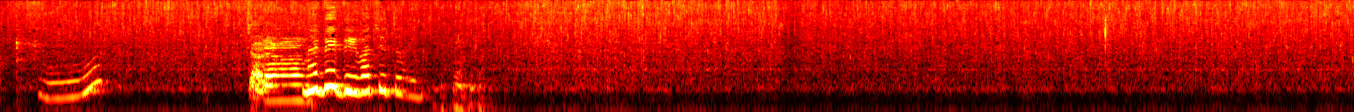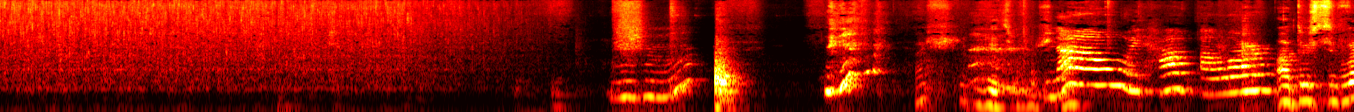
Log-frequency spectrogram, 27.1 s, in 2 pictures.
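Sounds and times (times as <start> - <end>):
food sizzling in a pan: 0.0 - 20.3.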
